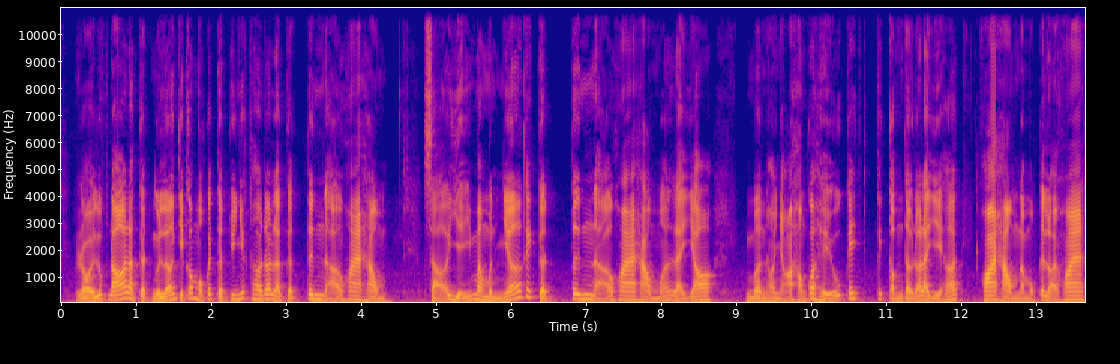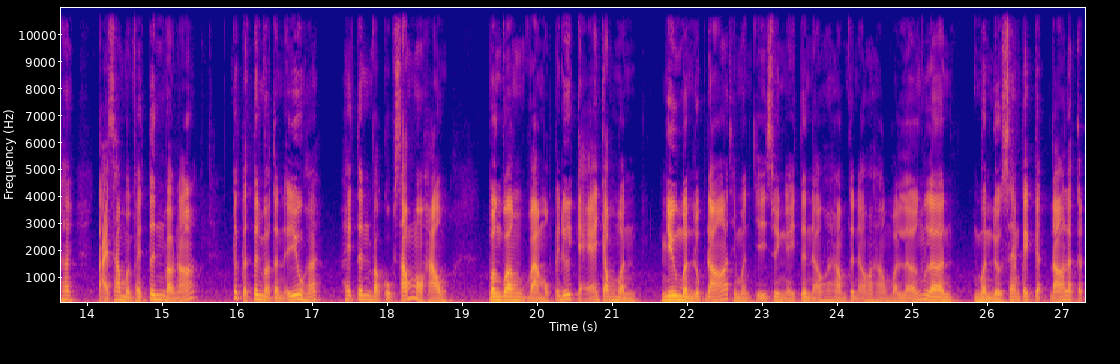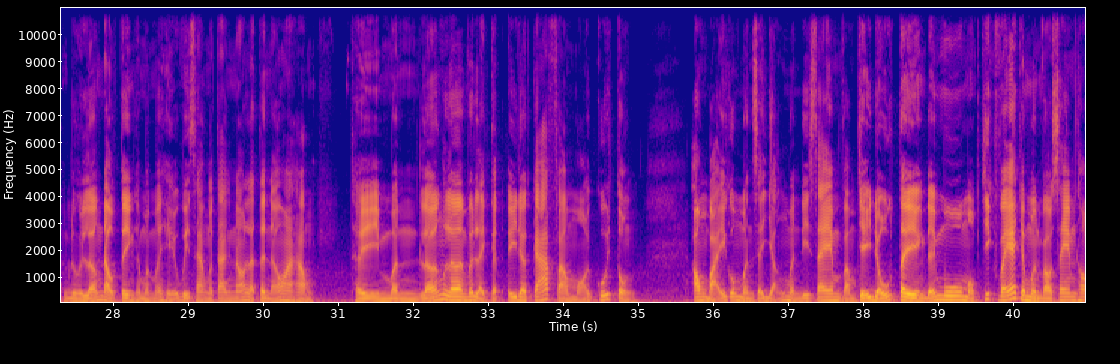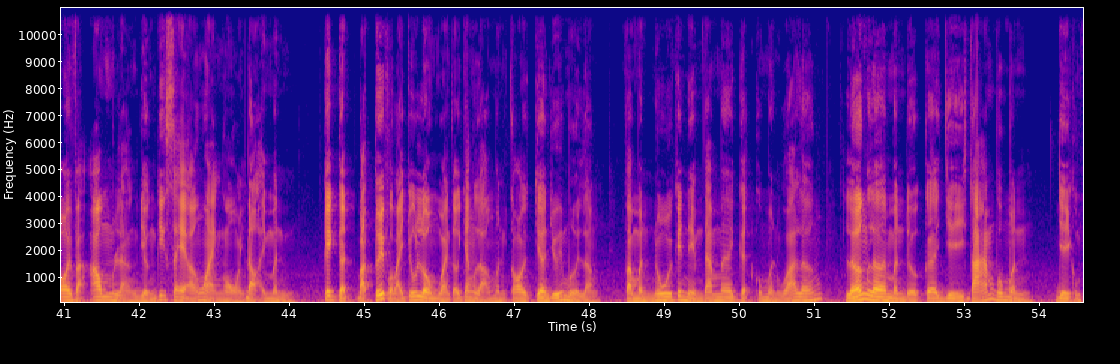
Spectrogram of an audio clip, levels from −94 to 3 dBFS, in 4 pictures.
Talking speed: 240 wpm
